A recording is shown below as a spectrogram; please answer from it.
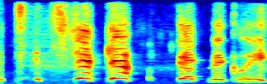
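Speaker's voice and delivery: squeaky playful voice.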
